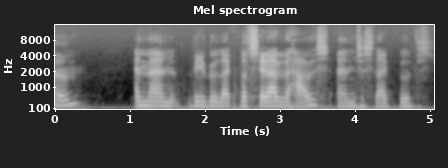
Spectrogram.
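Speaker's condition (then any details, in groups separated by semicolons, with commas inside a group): Oral cancer, partial glossectomy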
